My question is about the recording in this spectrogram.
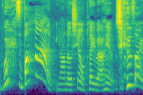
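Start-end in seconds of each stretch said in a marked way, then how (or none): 0.0-0.6 high, pressing friend voice, much higher; Toya demanding. Retold or imitated. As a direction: demand it like a jealous girlfriend. Friend Toya demanding her boyfriend.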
